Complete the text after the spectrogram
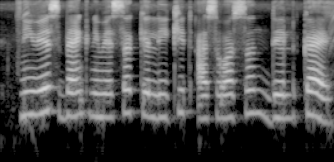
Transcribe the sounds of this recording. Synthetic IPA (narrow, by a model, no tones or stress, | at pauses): nɪʋeːsbɛ̃ːŋknɪʋeːsəkːelikʰɪt̪a̰ːswaːsənd̪elkɐe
